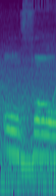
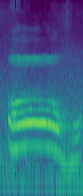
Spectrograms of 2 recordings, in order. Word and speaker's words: ovo: Você não fala ovó, não. Você fala ovo. A mais forte está no O, certo?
